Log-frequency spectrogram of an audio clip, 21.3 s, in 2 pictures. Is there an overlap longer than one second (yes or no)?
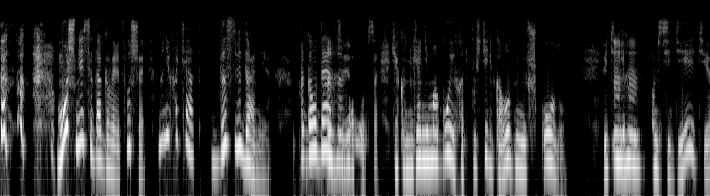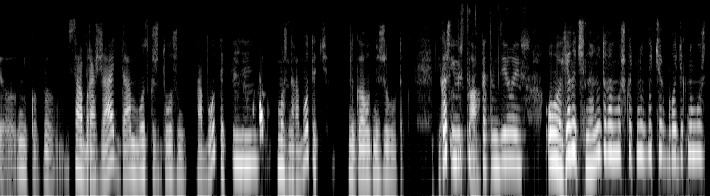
no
